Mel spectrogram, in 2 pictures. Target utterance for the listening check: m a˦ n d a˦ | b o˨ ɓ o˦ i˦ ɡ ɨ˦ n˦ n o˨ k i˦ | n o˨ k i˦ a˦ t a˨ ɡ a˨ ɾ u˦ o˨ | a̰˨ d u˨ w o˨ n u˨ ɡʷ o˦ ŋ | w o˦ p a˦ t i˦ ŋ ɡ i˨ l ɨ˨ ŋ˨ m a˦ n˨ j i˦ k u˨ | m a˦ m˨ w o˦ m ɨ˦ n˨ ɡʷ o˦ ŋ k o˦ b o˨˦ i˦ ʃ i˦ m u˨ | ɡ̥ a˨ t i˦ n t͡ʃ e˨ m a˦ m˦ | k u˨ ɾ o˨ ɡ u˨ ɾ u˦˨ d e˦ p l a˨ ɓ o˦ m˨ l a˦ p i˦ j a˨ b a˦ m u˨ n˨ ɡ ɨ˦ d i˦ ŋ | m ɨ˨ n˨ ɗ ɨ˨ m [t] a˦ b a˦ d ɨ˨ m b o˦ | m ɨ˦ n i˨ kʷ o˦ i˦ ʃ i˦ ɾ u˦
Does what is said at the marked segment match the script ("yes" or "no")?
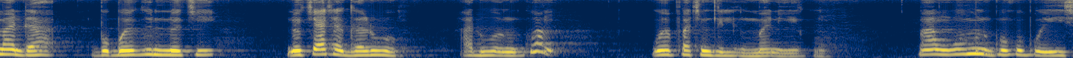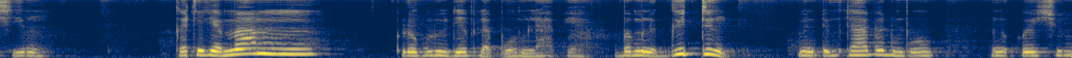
yes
